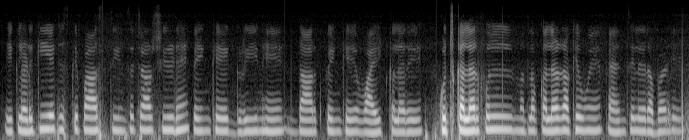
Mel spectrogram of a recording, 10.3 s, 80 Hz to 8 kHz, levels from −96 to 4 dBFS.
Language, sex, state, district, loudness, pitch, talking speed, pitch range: Hindi, male, Bihar, Lakhisarai, -21 LUFS, 220 Hz, 180 wpm, 210-230 Hz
